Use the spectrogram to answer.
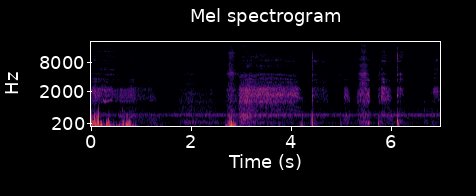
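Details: Adult's own cough, recorded over several weeks; sore from coughing, suspects bronchitis but unsure, chest x-ray planned to check for pneumonia: one strong cough burst followed by a few weaker ones in a quiet room.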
